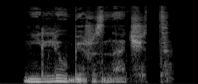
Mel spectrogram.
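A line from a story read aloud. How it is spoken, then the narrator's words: Whisper. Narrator (Russian): прошептал он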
